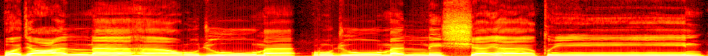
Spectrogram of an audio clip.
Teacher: جو جیم ہے یہاں پر واو مدہ ہے تو ہم نے لمبا کرنا ہے اس کو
